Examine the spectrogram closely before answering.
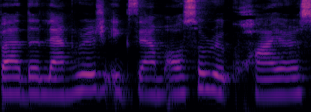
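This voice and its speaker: A woman talks at a fairly slow pace. Her medium-pitched voice stays monotone and flat. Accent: Chinese. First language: Mandarin Chinese. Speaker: podcast host, graduate student. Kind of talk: scripted monologue.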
